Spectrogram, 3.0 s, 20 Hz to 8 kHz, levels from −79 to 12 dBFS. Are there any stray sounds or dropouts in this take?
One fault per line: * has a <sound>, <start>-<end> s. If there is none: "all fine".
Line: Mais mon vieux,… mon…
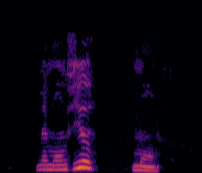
all fine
